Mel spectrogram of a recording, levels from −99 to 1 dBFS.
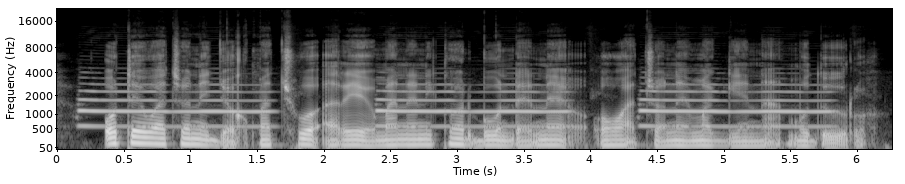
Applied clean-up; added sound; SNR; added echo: none; Wind instrument, woodwind instrument; 7 dB; none.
